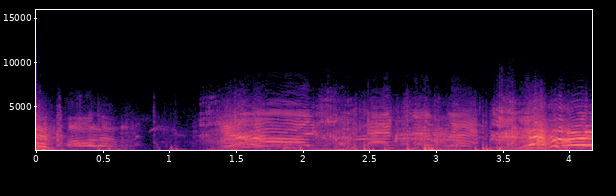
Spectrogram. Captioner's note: hooves pound; horse grunts; man clamors; men cheer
